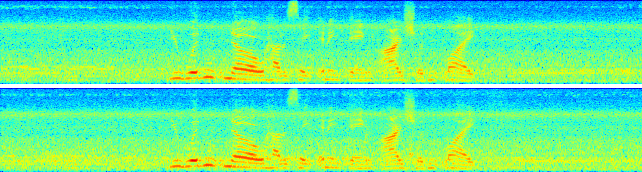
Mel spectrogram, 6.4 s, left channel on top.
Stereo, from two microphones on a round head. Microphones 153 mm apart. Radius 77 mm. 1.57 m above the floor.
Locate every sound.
1.7 s a woman speaking: 15° left (ahead or behind), 0.7 m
